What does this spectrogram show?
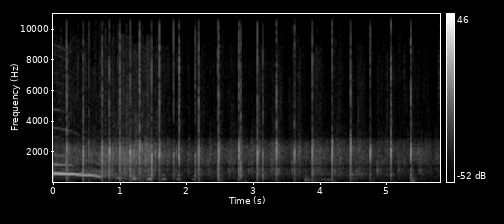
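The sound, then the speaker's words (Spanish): An audience applauds itself steadily and fairly loudly at the close of an event, a dense wash of clapping with sharper individual claps popping out in a loose rhythm, plus a brief falling whistle at the start. “Vamos a darnos un aplauso a nosotros.”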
